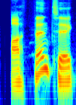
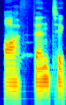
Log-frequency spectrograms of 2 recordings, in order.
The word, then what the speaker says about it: authentic: The stress is on the middle syllable. Authentic. The th sound is the same as in think.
